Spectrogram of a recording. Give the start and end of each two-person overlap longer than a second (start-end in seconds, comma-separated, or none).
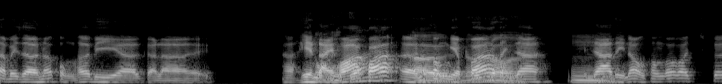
3.1-5.3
